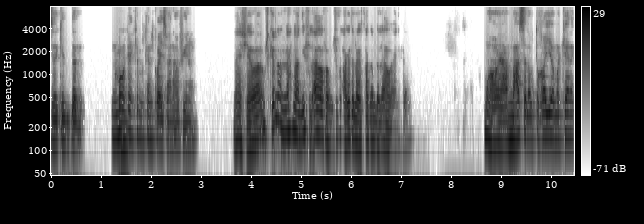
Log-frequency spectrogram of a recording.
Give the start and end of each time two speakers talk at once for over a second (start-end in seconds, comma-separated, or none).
none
